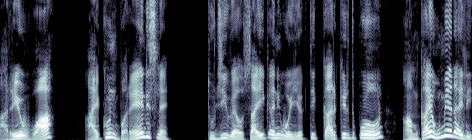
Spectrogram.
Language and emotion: Goan Konkani, happy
